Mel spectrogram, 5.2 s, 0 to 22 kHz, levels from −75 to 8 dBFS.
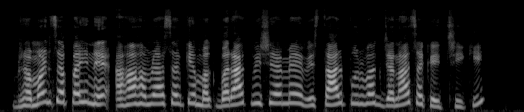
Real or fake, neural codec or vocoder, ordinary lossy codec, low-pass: real; none; Opus, 32 kbps; 14.4 kHz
